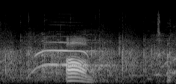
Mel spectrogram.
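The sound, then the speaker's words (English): An audience claps in a steady, dense patter through the whole moment as a preacher is introduced before preaching, while voices rise over it with a drawn-out, tuneful call or cheer near the middle. “Let's just agree from now on, like, clapping, I don't like that, and, you know, so just kind of silently turn in your Bibles, okay?”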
